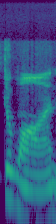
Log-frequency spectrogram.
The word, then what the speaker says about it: Dawaune: find out about me my name's dejuan it's spelled d-a-w-a-u-n-e and you can find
